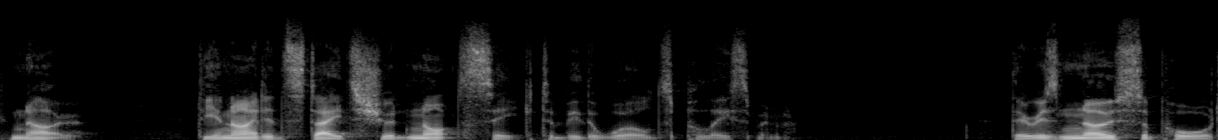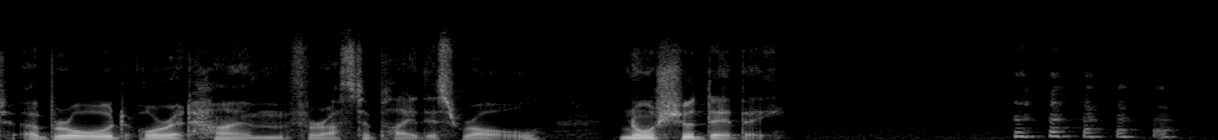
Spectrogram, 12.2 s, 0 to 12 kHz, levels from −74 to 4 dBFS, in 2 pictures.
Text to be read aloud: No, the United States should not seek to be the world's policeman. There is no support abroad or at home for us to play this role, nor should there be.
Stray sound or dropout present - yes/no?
yes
